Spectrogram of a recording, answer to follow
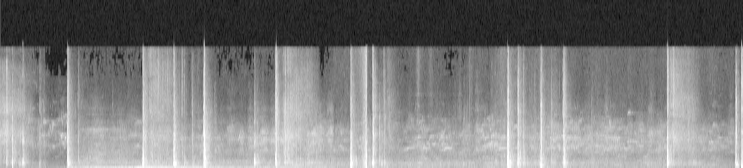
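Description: Scattered soft thuds of beanbags being thrown and landing on a concrete court, about ten in all, with faint bird chirps.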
